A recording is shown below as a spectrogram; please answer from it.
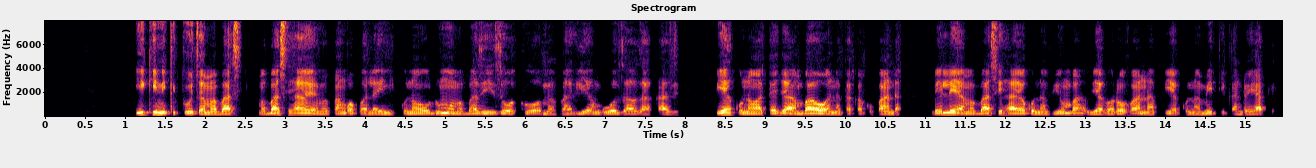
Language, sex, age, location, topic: Swahili, male, 18-24, Nairobi, government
